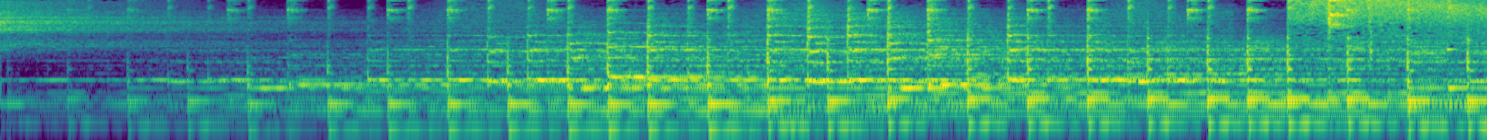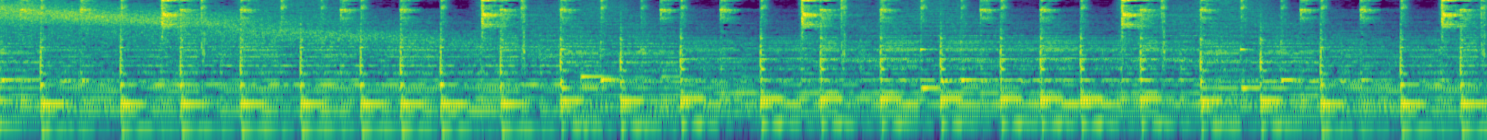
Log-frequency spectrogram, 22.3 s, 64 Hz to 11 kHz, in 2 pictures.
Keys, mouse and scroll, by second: 1.7 click, 4.2 click, 5.2 ctrl+z, 7.2 click, 13.3 click, 15.7 click.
